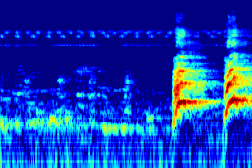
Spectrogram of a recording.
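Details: German Shepherd on evening guard duty at a farm, barking fiercely to protect his area: two loud, harsh barks about half a second apart after a quiet start, with faint steady insect chirring in the background.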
